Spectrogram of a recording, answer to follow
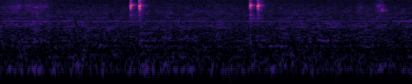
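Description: Two short, faint double clicks of a computer mouse about a second apart, with a fainter click near the end, over near silence.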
